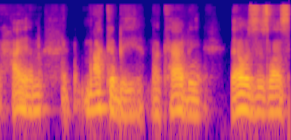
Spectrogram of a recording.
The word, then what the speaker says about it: Chaim: And I forgot I think his name was Professor Chaim, obviously Chaim, he pronounced it Chaim Maccabi.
